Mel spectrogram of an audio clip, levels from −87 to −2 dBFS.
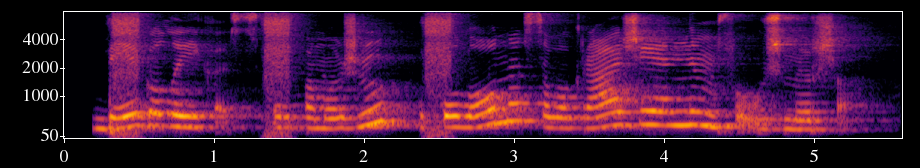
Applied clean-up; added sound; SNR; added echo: none; Hiss; 15 dB; reverberation time 0.7 s.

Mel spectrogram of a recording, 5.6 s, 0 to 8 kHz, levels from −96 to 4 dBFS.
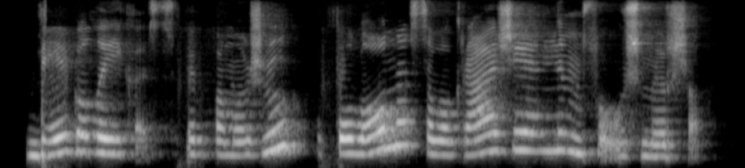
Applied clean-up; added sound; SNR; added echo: neural mask model DeepFilterNet 3.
